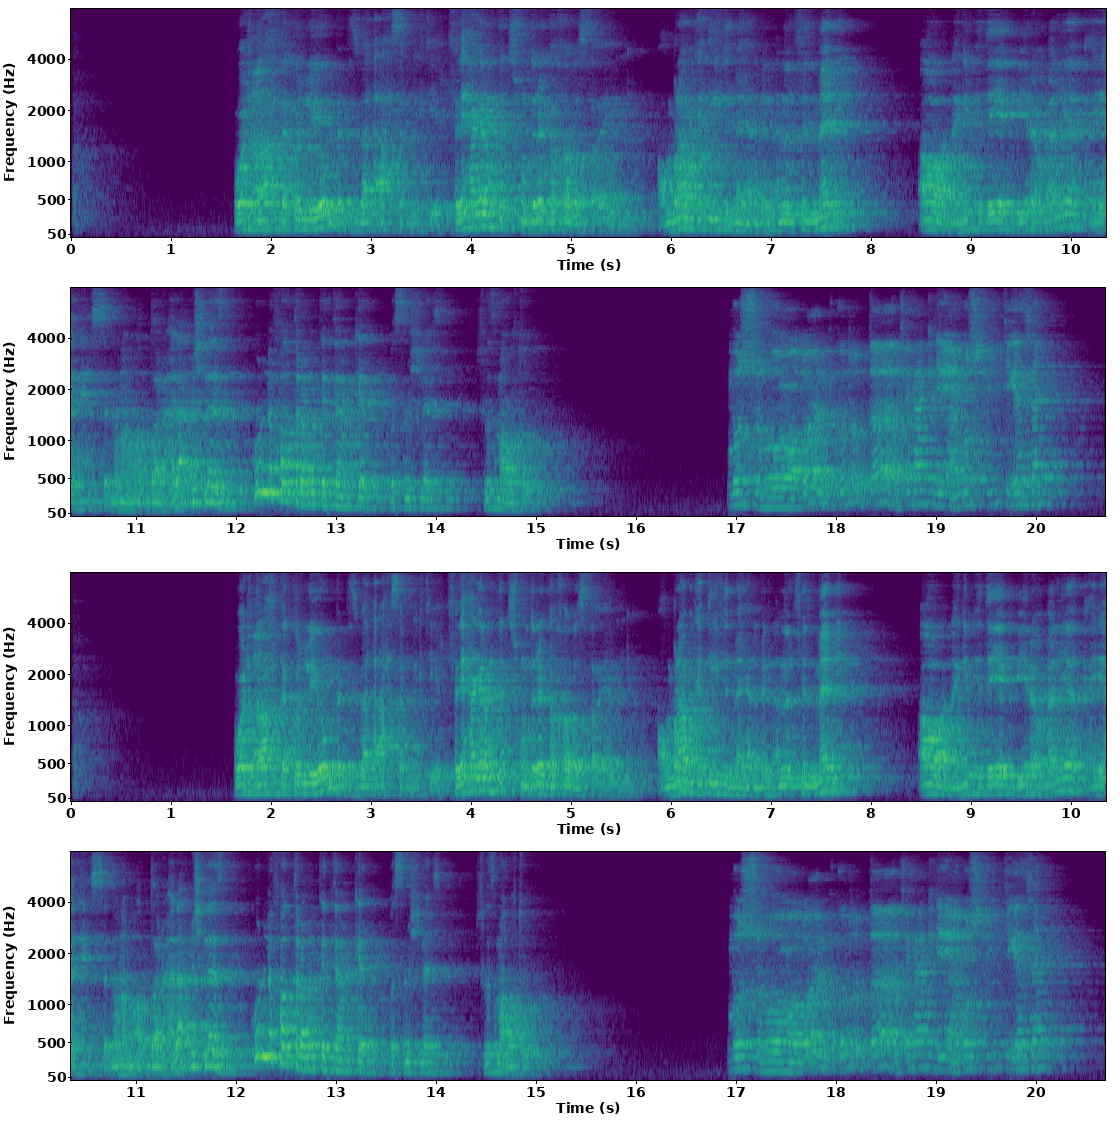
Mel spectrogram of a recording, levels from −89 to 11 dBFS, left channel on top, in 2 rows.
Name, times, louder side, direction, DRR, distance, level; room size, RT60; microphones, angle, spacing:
voice 1, 1.6-5.6 5.9-7.7 8.5-14.0 14.4-15.0, right 1 dB, 25° right, 1 dB, 0.5 m, -23 dB
voice 2, 16.9-20.0, equal, 80° left, -6 dB, 1.5 m, -28 dB
7.6 x 2.8 x 2.4 m, 1.3 s
head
